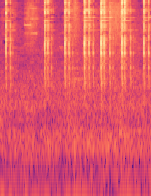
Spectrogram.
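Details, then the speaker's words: Mountain bike on the trail: light metallic clicks and rattles about five per second over low rumble, from a loose fork screw touching the frame; fixed by tightening it with an Allen key and padding with paper. "la solución a la cruda realidad del ruido ha sido apretar un tornillo que lleva ahí al fondo no se ve con una llave de alen"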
